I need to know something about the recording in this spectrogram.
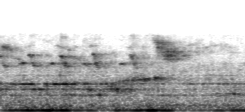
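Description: Faint bird chirps in the background over a steady low hum.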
